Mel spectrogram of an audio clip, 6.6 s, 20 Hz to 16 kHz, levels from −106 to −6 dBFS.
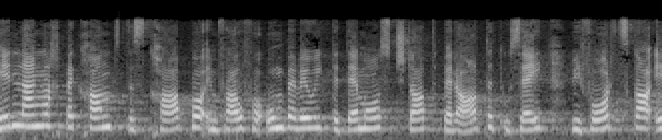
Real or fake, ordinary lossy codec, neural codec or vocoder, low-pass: real; Opus, 64 kbps; none; 9.9 kHz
